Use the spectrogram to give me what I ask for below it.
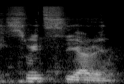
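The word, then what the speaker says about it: SuiteCRM: of sugar crm oh it's pronounced sweet thank you nick sweet crm okay thank you for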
